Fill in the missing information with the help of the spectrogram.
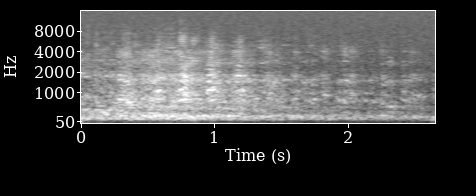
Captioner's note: audience laughing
